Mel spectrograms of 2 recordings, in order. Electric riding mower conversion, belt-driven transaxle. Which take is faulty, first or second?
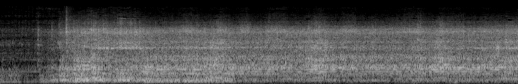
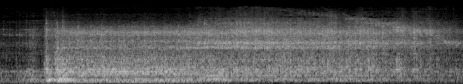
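first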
